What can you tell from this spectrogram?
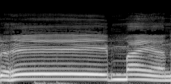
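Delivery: loud, high, drawn-out cry; William Branham's amen. Retold or imitated. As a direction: call it out long and ringing, like a voice from heaven. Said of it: "it was the voice of William Branham".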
